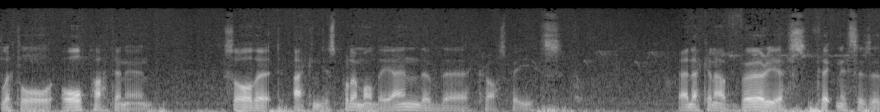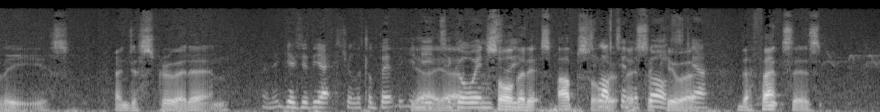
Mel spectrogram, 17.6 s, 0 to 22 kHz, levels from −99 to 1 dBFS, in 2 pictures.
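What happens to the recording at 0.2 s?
At 0.2 s the audio is inside a filter-restarted-on-every-block fault (0.0–1.6 s): state resets each 40 ms block, producing a 25 Hz buzz that tracks the signal level.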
